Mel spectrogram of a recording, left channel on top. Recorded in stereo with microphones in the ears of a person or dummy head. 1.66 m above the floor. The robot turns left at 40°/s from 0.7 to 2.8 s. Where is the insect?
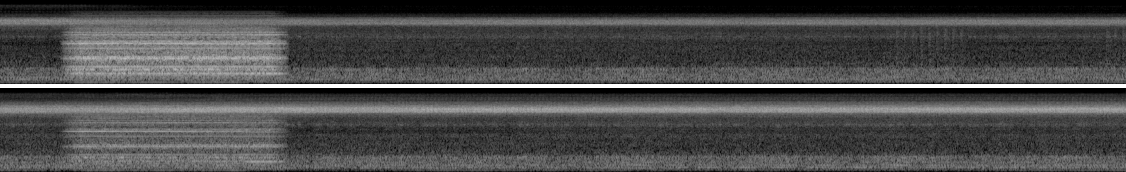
10° right, 4 m; by 11.3 s 95° right, 4 m.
